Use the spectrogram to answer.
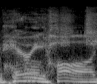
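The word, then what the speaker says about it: Hoge: That's some from Harry. Hog. Do you pronounce it hog? It's h o g e. Harry and it's h o would be like that. I would try to say hogy if it were me.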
